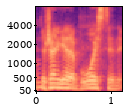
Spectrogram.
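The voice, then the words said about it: Put-on Boston accent. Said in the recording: “Boston. How do you say it with the accent?”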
